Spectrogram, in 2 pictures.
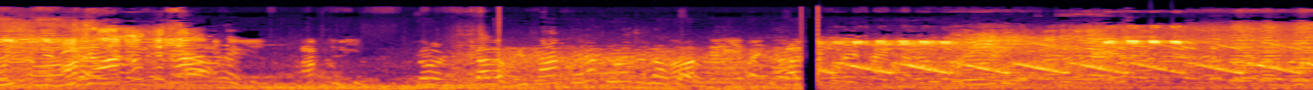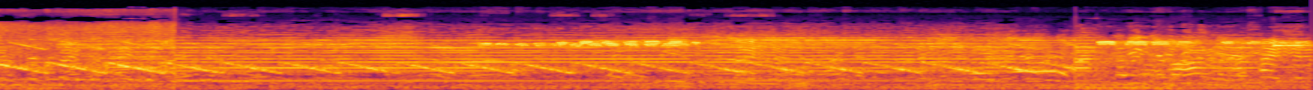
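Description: Crowd voices, then after an abrupt cut about five seconds in, a siren sounding in rapid repeated falling sweeps, about two a second, with a steady lower tone joining midway.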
